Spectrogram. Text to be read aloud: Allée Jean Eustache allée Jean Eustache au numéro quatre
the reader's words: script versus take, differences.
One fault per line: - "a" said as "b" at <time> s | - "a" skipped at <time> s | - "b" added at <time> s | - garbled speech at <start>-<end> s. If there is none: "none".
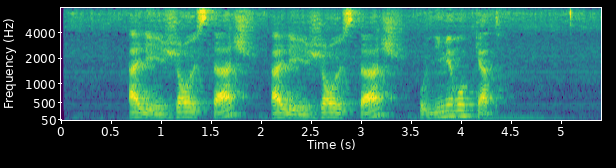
none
